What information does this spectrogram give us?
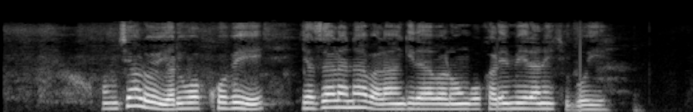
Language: Ganda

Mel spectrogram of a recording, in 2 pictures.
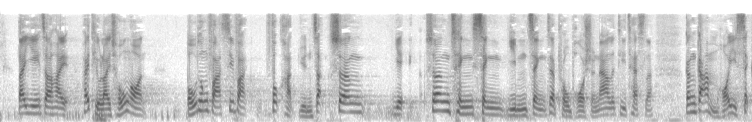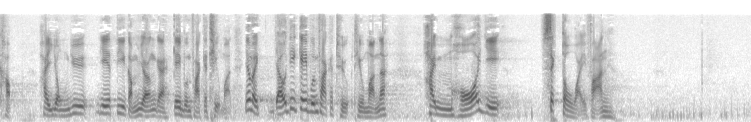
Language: Cantonese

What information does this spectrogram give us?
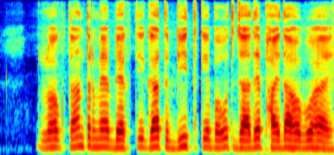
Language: Magahi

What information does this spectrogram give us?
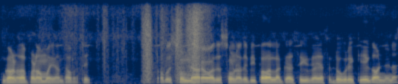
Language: Dogri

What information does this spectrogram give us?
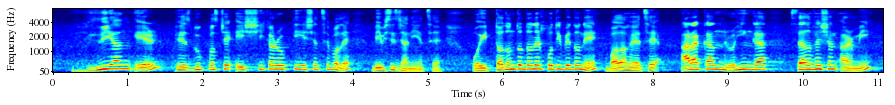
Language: Bangla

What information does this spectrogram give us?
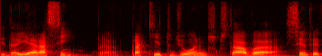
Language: Portuguese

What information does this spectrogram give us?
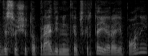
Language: Lithuanian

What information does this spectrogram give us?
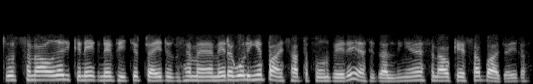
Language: Dogri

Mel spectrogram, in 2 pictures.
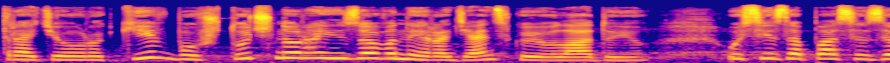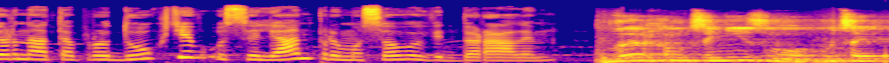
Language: Ukrainian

